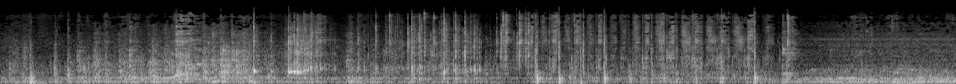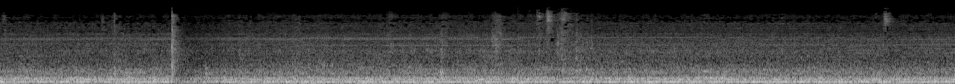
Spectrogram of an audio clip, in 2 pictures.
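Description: Ice cubes scooped and clattering into a plastic cup for several seconds. After that, a steady low machine hum runs on to the end.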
